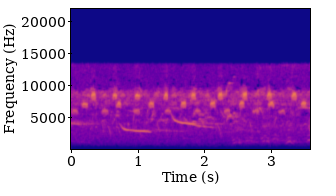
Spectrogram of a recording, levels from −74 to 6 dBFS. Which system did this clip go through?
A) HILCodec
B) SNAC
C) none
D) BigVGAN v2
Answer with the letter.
C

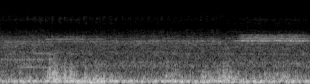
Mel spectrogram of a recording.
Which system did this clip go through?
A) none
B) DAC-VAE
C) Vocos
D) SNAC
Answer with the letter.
A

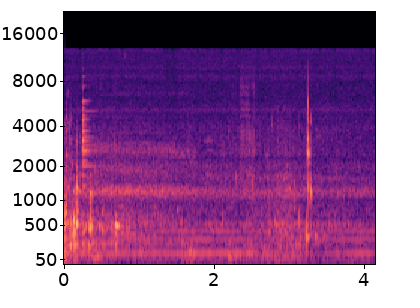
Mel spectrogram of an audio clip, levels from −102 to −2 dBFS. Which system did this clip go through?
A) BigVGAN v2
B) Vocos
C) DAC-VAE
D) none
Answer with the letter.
D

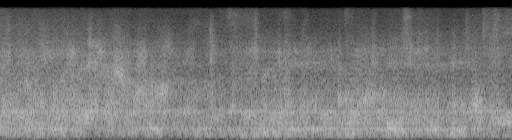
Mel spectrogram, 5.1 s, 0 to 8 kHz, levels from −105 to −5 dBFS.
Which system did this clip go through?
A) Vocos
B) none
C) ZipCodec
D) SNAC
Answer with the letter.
C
